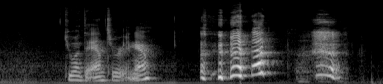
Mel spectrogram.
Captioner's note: laughing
